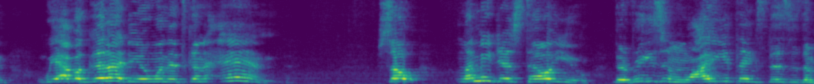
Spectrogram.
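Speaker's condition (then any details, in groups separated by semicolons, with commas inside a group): Cerebral palsy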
